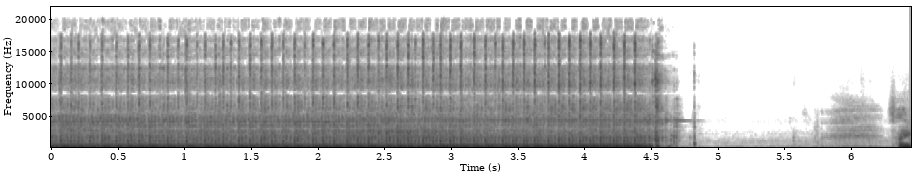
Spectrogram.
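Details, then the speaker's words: Refurbished Stihl KM94RC two-stroke combi engine after a cold start, held at gentle revs to run in the piston rings; fault was mainly in the carb: steady, even buzz with clean regular firing until switched off; healthy. "i'm not going to rev it too hard at the moment i'll work it too hard because i want them piston rings to run in and that but um yeah um running well sounds good"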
